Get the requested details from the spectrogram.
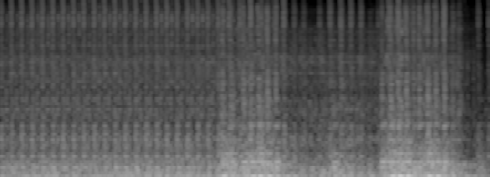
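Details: Old Chevrolet Chevette on a cold start: the starter churns slowly and unevenly, about three turns a second, but it never catches. Cranks with no start; cranking stopped to avoid damaging the starter motor.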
